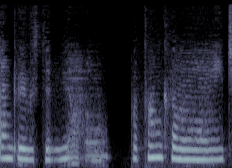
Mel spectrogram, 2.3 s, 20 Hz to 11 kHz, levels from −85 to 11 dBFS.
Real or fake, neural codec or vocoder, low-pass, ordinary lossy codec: fake; codec, 44.1 kHz, 0.9 kbps, DAC; 9.9 kHz; MP3, 48 kbps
